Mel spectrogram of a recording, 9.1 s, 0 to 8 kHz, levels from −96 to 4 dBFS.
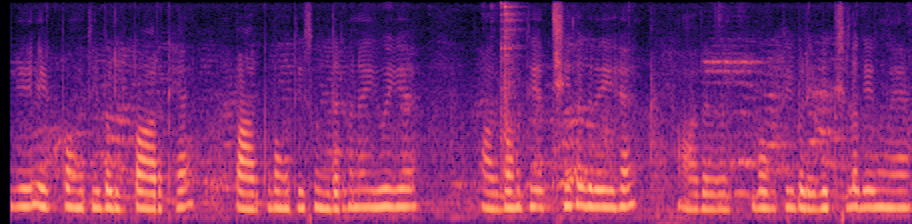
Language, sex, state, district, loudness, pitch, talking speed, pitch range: Hindi, female, Punjab, Pathankot, -16 LUFS, 225 Hz, 190 wpm, 215-235 Hz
